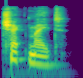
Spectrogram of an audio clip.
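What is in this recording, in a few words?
"checkmate", British English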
